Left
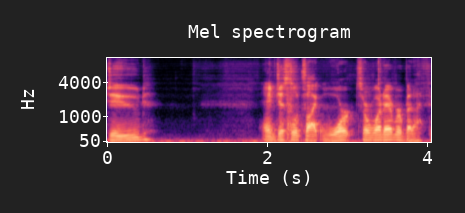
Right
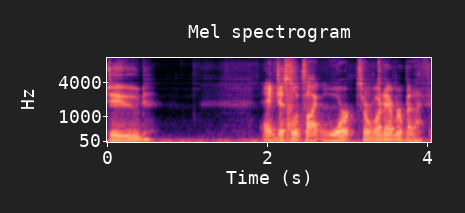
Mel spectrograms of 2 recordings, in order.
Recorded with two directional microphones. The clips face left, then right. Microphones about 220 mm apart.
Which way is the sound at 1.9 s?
45° left (ahead or behind).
